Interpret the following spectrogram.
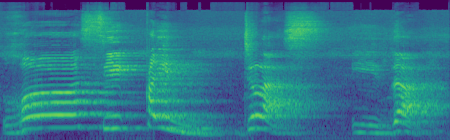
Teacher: Iza, karena hukum bacaannya adalah izhar saat tanwin bertemu dengan huruf alif.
